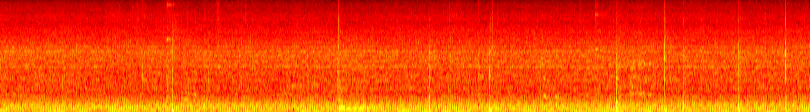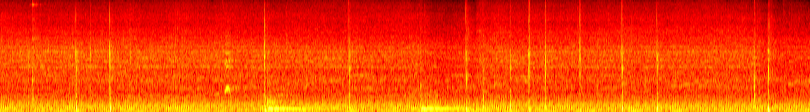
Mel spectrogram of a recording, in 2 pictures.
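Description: Basketballs bouncing on an outdoor hard court: short, sharp thuds at irregular intervals, a few seconds apart, over steady background noise.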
